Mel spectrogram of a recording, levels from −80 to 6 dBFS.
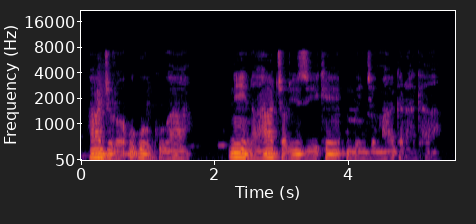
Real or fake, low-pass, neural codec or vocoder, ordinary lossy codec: real; 7.2 kHz; none; Opus, 64 kbps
